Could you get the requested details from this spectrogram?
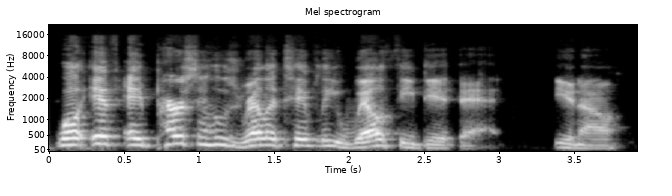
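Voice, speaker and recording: Rambling through a relaxed podcast conversation, he piles on fillers and restarts and keeps sinking into quiet, low asides. He goes at a moderate pace, with pitch that swoops all over the place.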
